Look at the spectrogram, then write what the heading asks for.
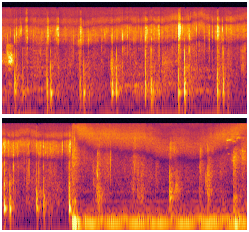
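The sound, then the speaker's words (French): Light footsteps and small knocks patter, then a wooden drawer of a chest of drawers is pulled open with a sudden low scraping rumble that lingers under faint clicks. “Il ouvre le tiroir de sa commode et voit le livre rouge.”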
